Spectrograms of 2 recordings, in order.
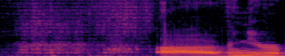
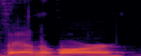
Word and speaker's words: Vannevar: about him is that his first name rhymes with achiever not Vannevar so now you'll know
